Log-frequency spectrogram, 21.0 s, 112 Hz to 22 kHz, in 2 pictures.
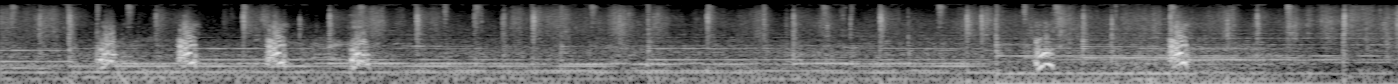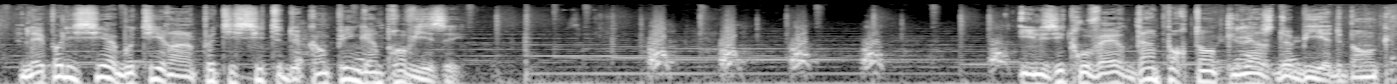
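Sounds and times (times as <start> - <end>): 
police sniffer dog barking while tracking suspects: 0.7 - 2.8, 7.8 - 8.0, 8.8 - 9.0, 15.3 - 17.2, 17.9 - 18.1
speech: 0.7 - 3.0, 10.6 - 14.1, 18.2 - 20.9.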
